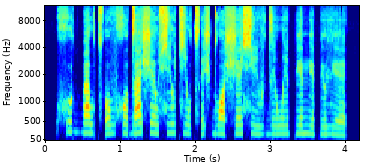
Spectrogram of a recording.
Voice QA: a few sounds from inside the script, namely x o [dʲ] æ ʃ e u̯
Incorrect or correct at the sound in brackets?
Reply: incorrect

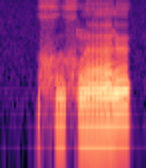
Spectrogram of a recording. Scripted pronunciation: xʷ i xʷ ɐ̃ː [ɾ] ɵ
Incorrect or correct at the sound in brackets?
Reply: correct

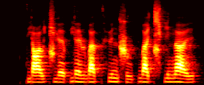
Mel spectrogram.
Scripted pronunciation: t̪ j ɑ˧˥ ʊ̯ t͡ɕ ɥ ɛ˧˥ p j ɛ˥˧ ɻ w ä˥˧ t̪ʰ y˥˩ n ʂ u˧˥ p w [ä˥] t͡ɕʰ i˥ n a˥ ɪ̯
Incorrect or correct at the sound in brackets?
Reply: correct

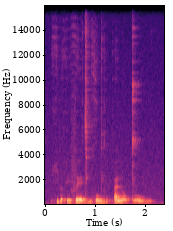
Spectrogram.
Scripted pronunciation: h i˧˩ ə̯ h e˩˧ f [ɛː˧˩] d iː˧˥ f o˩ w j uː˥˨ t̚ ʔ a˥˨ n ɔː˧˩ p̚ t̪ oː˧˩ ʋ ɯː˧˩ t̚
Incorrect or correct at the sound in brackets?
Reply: correct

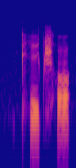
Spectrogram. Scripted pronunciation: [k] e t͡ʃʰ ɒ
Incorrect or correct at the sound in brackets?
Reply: incorrect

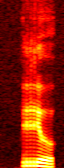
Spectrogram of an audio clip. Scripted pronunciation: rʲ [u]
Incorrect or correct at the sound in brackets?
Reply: incorrect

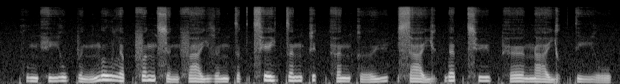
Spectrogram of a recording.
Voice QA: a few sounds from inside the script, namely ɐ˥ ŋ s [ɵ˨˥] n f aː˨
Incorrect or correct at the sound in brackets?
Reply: incorrect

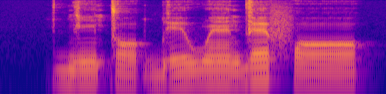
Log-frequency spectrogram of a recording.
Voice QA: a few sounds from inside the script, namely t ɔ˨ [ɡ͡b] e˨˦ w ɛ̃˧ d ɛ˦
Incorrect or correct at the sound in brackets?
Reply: correct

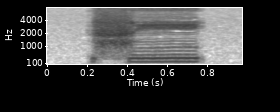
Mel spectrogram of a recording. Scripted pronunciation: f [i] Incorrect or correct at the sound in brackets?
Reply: correct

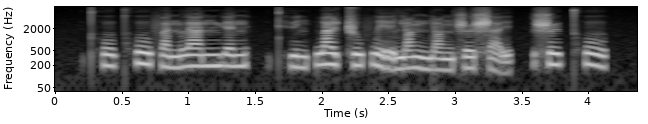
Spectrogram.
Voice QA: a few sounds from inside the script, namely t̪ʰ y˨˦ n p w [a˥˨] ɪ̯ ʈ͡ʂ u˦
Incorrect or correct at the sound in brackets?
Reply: correct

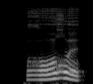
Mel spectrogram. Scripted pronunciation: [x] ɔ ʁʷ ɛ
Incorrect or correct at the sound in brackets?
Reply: incorrect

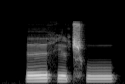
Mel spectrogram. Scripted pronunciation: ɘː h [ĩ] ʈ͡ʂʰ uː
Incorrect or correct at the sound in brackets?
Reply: correct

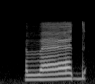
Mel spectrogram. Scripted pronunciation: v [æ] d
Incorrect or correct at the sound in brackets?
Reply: correct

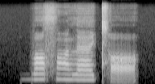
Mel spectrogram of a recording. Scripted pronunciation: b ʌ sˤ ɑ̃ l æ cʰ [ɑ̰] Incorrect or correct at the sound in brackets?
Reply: correct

